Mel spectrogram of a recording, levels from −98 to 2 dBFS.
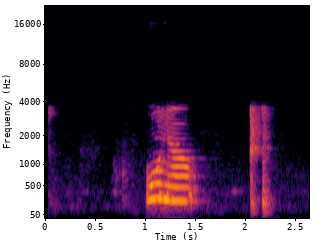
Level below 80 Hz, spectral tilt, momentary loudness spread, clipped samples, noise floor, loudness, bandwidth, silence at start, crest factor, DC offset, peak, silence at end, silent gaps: -80 dBFS; -9 dB/octave; 16 LU; under 0.1%; -73 dBFS; -27 LUFS; 3.9 kHz; 1 s; 18 dB; under 0.1%; -12 dBFS; 0.4 s; none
